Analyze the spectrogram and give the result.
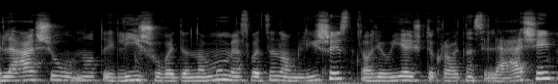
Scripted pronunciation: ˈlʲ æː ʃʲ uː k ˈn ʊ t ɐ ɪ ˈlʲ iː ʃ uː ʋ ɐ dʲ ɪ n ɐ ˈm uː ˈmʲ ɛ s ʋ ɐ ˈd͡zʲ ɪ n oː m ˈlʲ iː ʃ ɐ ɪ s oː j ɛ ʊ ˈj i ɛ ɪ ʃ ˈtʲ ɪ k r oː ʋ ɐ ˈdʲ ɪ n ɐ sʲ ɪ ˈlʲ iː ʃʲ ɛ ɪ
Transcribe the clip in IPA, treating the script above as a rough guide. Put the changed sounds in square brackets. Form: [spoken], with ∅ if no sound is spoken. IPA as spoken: ˈlʲ æː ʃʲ uː [∅] ˈn ʊ t ɐ ɪ ˈlʲ iː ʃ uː ʋ ɐ dʲ ɪ n ɐ ˈm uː ˈmʲ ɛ s ʋ ɐ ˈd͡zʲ ɪ n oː m ˈlʲ iː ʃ ɐ ɪ s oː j ɛ ʊ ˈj i ɛ ɪ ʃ ˈtʲ ɪ k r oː ʋ ɐ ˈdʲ ɪ n ɐ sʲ ɪ ˈlʲ [æː] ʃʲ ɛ ɪ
